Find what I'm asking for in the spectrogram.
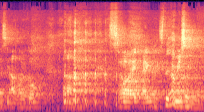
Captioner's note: laughs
